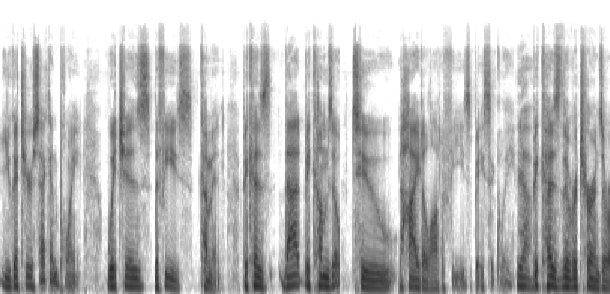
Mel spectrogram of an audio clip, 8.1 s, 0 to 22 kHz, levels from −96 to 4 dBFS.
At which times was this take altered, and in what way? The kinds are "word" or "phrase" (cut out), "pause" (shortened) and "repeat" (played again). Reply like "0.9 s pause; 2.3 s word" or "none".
2.1 s word; 4.5 s word; 5.3 s word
